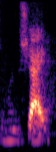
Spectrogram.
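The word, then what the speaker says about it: Ruscha: name is ed roushay the way you say his name is ruche that he he felt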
